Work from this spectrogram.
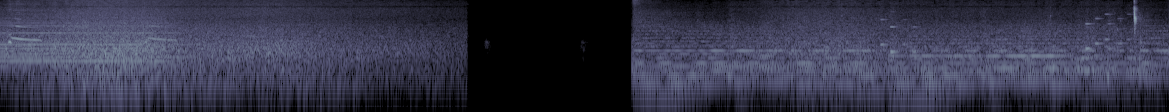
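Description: Ocean waves wash steadily while sailing in Phantom Hourglass, a continuous surf-like rush with wind, broken by a brief silent gap before resuming with layered tonal game sounds.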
